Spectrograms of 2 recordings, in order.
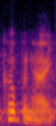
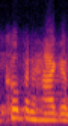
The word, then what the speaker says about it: Copenhagen: the world your mother runs one in in Copenhagen that's right do you say Copenhagen or Copenhagen Copenhagen and Copenhagen is incorrect or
